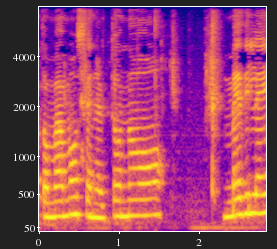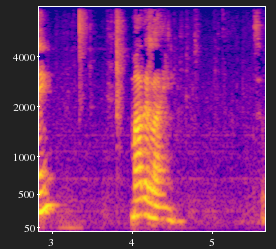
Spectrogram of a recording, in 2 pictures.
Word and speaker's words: Madeleine: Y este lo tomamos en el tono Madeleine, Madeleine, se pronuncia.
